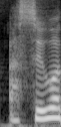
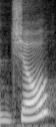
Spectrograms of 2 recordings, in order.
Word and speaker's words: Hsu: they say, oh, okay, now my name Sue, so H-S-A-U and spelling, and in kanji we use the kanji in Japanese too, but Japanese people are told to call, pronounce or read the kanji as a Joe instead of Hsu.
